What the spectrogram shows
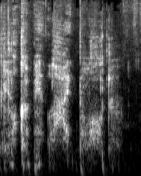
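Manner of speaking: whispered, very quiet, almost inaudible. Quick aside to viewers, whispered. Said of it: "I did whisper that".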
